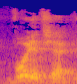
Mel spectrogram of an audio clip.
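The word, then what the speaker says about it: Vujicic: But anyways, in the middle of that, they read from the Message translation of 1 Corinthians 13, and the guy, Vizicic, how do you say it? Vizicic, the guy with no arms and legs? Say it loud. Voyacek, yes, that guy.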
